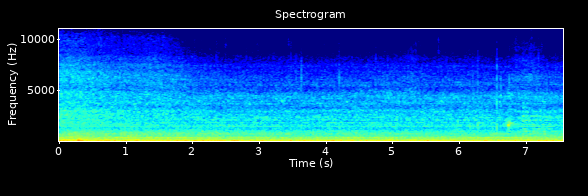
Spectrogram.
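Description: Long Island Rail Road train rumbling steadily, with a low rumble and a faint steady hum, and no sharp events.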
